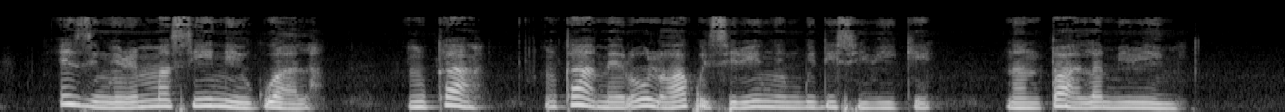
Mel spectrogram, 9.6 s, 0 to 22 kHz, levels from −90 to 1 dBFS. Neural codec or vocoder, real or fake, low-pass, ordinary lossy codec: vocoder, 44.1 kHz, 128 mel bands, Pupu-Vocoder; fake; 19.8 kHz; MP3, 48 kbps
